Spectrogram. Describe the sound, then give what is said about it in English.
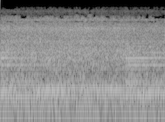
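Church bells ring out over St. Peter's Square, a dense, sustained peal of overlapping tones that stays loud and unbroken throughout. “Bells rang out in St. Peter's Square after the sad news.”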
